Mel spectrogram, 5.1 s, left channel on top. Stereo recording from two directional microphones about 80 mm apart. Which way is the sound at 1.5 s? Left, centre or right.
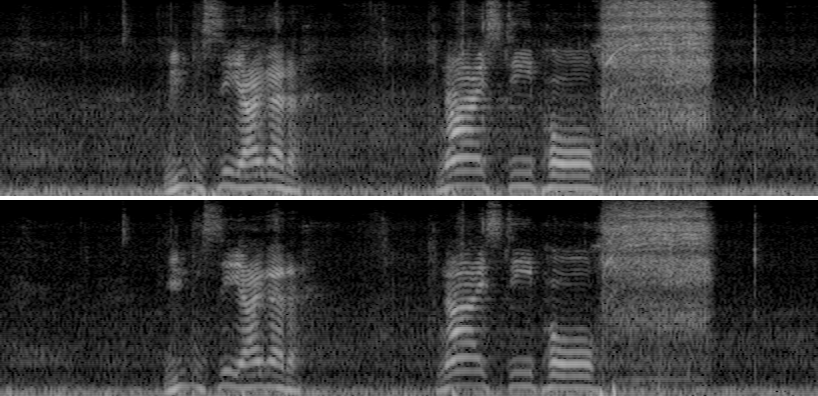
Left.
